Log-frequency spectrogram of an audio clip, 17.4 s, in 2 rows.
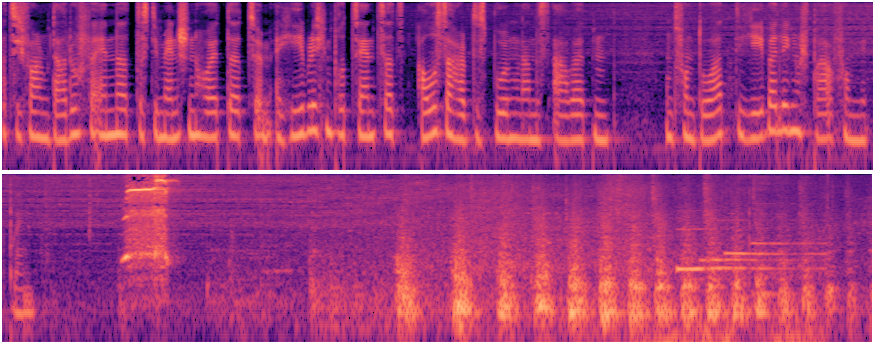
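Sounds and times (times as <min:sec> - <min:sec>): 
speech: 0:00.1 - 0:09.2
train rhythmic low thumps with hiss on platform 9 at Vienna Südbahnhof: 0:08.3 - 0:17.4
brief whistle-like tone at Vienna Südbahnhof: 0:09.9 - 0:10.6, 0:15.4 - 0:17.0.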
